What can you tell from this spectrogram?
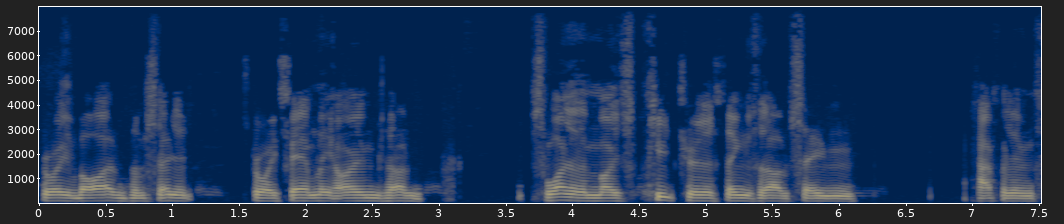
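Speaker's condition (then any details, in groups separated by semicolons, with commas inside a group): Cleft palate; congenital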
